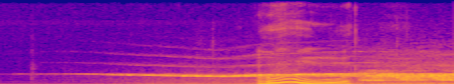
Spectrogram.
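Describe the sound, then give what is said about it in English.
A police siren at the opening of a TV theme tune holds a steady, high wailing tone that gradually grows louder, and partway through a person briefly exclaims over it before the siren continues. “Sirens.”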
